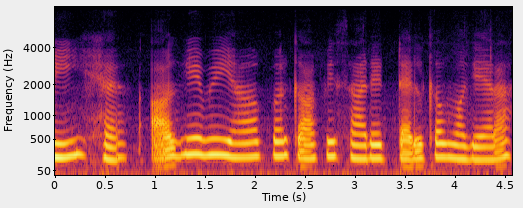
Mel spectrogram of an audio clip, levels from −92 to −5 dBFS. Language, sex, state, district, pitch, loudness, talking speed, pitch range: Hindi, female, Bihar, Patna, 215 Hz, -16 LUFS, 145 wpm, 195-230 Hz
